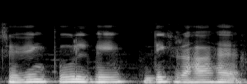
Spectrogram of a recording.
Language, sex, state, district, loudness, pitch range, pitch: Hindi, male, Bihar, Patna, -14 LUFS, 105-115 Hz, 110 Hz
